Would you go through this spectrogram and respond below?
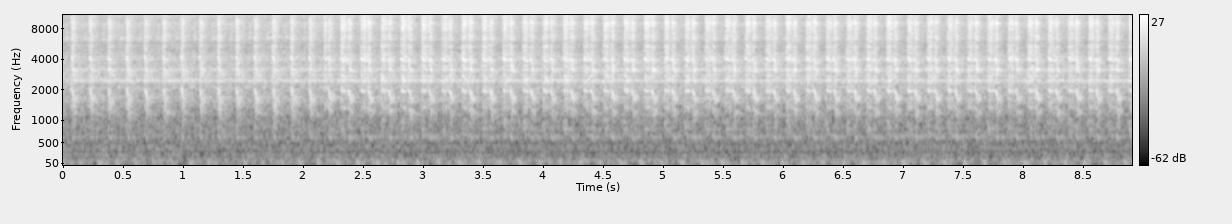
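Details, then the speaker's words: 2018 Lance Cali Classic 125cc scooter, found not running with mice in the airbox, cranking on a lithium jump pack; starter churns at about three compression pulses a second for nine seconds, only puffs, never fires. Carburetor to be cleaned. "puffing well that's it's not the best well we knew that was wishful thinking anyways"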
